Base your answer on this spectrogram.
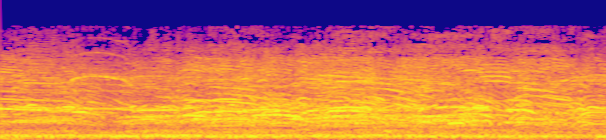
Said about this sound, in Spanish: Pues se han encontrado, nada más se ha dado cuenta la gente que estaba a los alrededores, que estaban entrando, Sánchez e Illa, con un sonoro abucheo.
